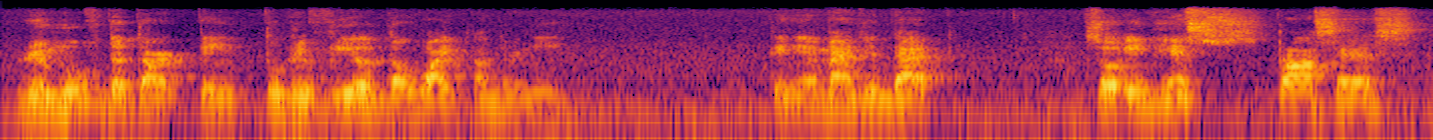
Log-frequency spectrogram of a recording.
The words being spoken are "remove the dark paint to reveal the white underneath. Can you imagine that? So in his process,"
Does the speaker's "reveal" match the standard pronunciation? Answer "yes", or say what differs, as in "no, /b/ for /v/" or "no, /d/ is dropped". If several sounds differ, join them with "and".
yes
